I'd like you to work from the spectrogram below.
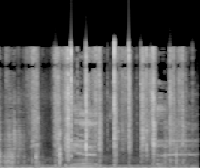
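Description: Tarot cards being shuffled by hand, a soft papery riffling and rustling under steady low background hum, with a person speaking over it.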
